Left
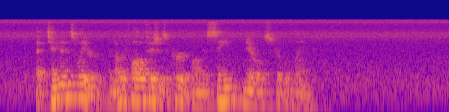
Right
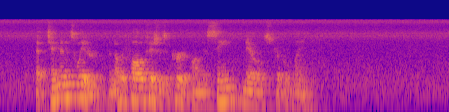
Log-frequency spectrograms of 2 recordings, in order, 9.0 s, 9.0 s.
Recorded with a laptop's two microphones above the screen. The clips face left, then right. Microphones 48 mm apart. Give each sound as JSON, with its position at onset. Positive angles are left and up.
{"t": 0.7, "sound": "a man speaking", "side_deg": -10, "distance_m": 5.5}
